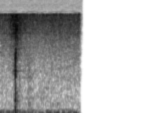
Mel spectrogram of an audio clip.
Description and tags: perro cayendo muerto sobre el cuido envenenado
perro, caer, muerte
